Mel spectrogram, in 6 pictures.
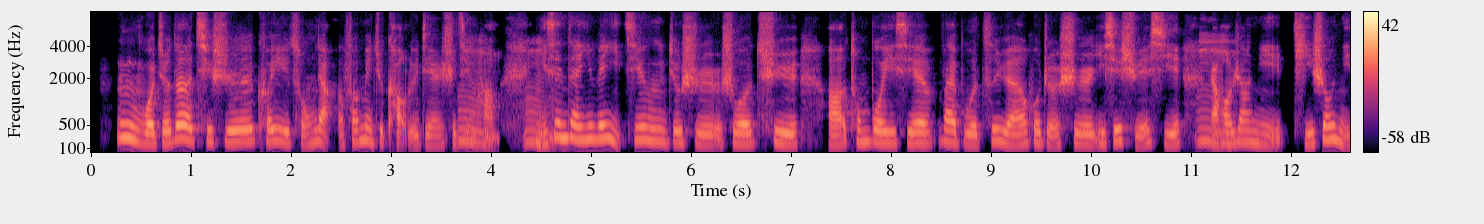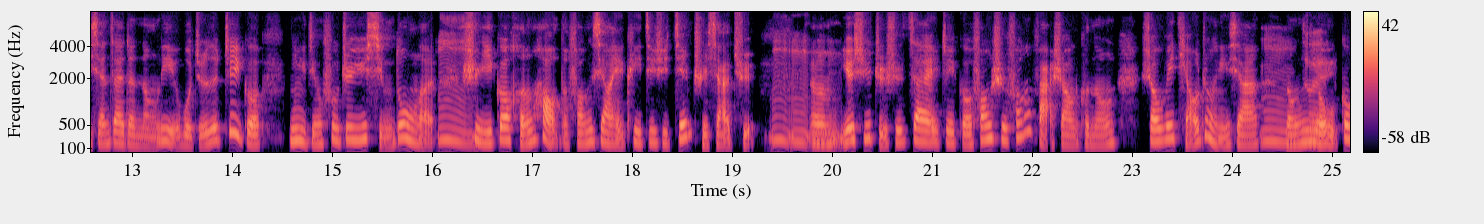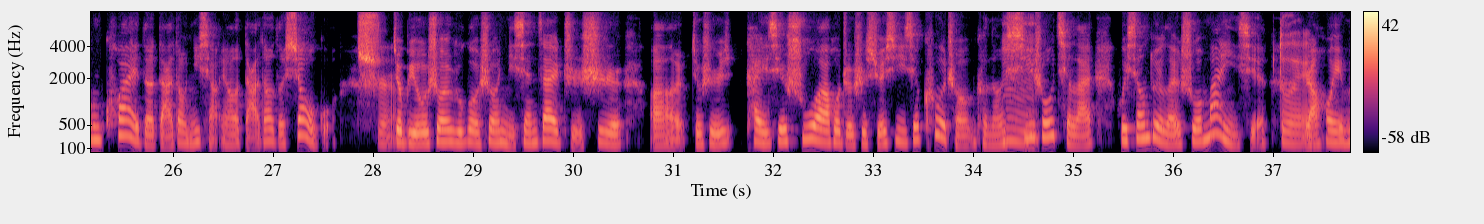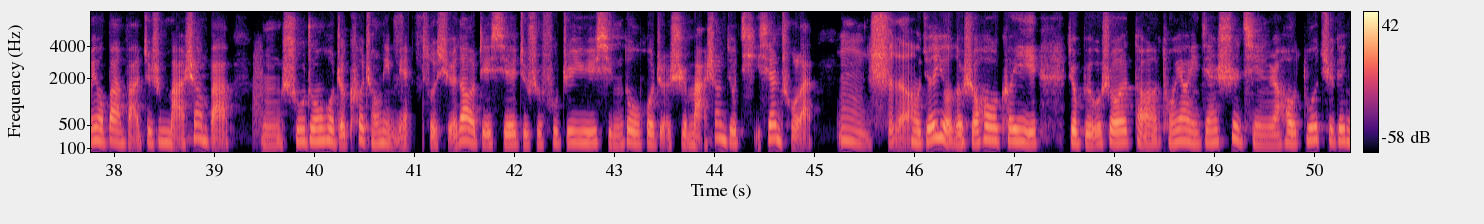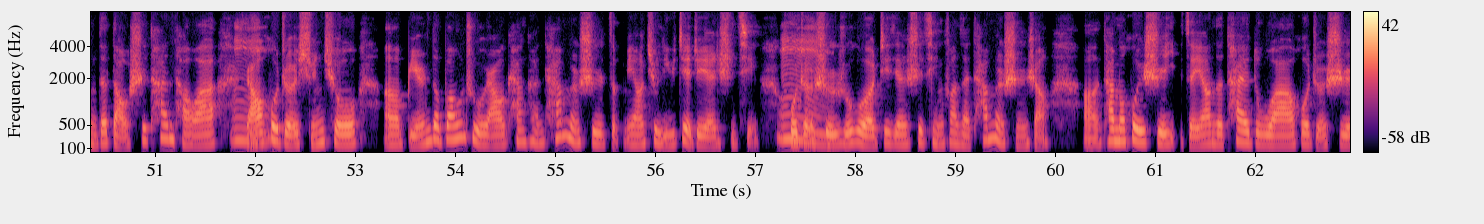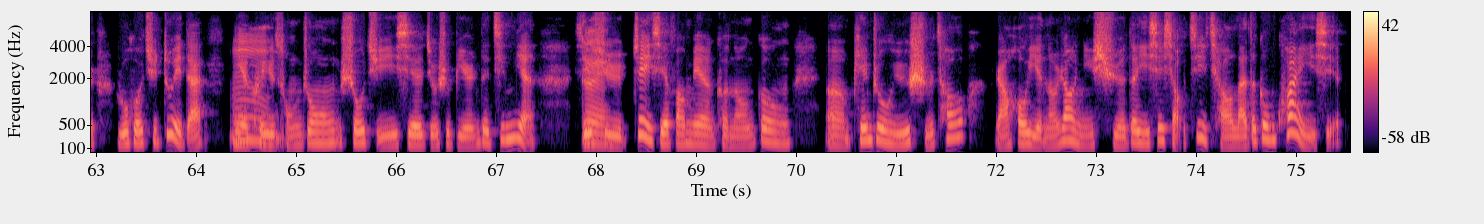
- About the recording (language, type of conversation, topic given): Chinese, advice, 我定的目标太高，觉得不现实又很沮丧，该怎么办？
- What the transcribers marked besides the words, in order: other background noise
